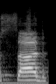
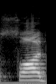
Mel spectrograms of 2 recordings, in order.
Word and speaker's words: صاد: طرح صاد صاد صاد، کچھ اس کو ساد پڑھتے ہیں، ساد، کچھ پڑھتے ہیں سواد، کچھ کیا، لیکن جو اس کا صحیح تلفظ ہے وہ صاد ہے، پر آواز میں، موٹی آواز میں صاد۔ آگے ہے زاد زاد،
